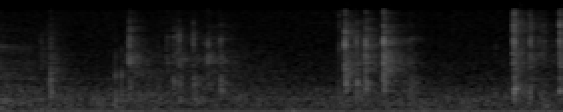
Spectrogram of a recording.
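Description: Keys clatter on a computer keyboard in short irregular bursts, quiet and close, with a few sharper clicks near the end.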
